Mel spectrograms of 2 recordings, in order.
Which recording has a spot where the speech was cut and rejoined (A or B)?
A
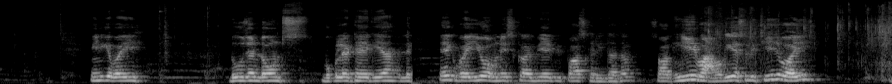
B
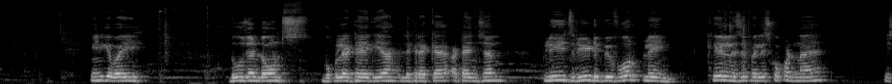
A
